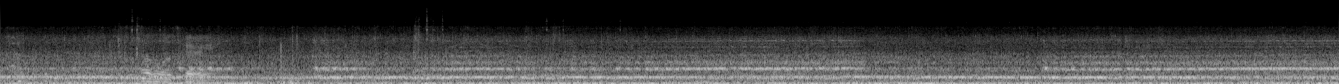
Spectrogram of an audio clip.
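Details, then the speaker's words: Bafang G900 (H640) 750W hub motor on e-bike with Flipsky 75100 Pro V2 controller, 60V 16s3p Samsung 40T3 battery at 22A, cruising: steady mid-pitched whine over wind and road hiss; motor runs noisy on 60 volts. "This motor is a little bit of a noisy boy on 60 volts."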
